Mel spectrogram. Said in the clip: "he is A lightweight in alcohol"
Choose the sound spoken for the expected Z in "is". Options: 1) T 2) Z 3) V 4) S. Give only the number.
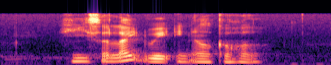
4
